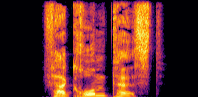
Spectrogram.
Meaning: inflection of verchromen: 1. second-person singular preterite 2. second-person singular subjunctive II
- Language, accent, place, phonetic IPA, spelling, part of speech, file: German, Germany, Berlin, [fɛɐ̯ˈkʁoːmtəst], verchromtest, verb, De-verchromtest.ogg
